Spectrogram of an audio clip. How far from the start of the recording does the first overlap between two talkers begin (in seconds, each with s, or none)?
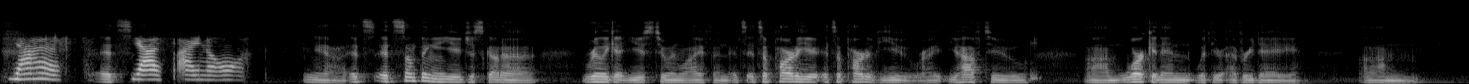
none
